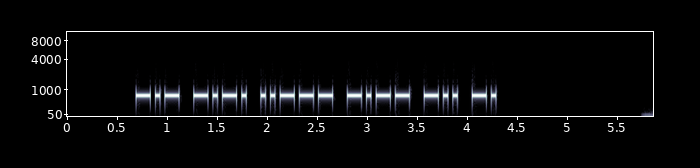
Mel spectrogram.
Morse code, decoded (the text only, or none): KC2YDN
